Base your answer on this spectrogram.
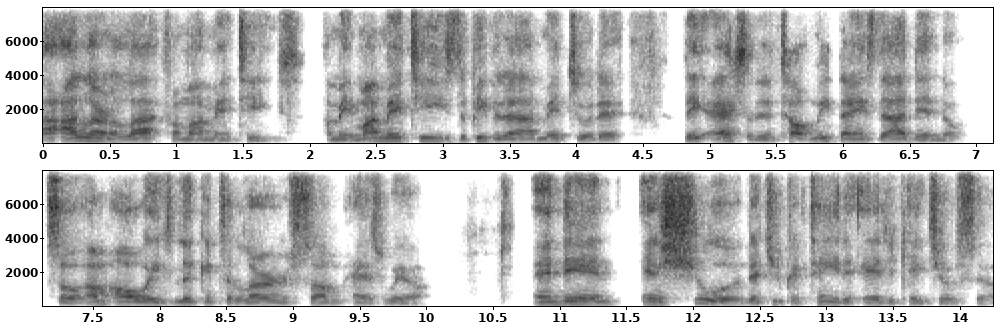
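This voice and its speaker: A man speaks with an Alabama accent. His pitch sits fairly high. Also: ordinary pitch variation, moderate pace. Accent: Southern US (Alabama). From Alabama, US South. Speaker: retired army sergeant and author. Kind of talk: casual chat.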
